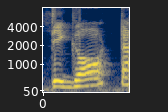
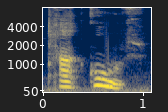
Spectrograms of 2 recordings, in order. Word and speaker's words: ঠাকুর: এই টেগরটা কিন্তু ব্রিটিশরা বলতেন বলে টেগর বলা হয়। আসলে ঠাকুর, র বয়দীর্ঘী, নয় দয় রফলা, রবীন্দ্রনাথ নয়াকার থ।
